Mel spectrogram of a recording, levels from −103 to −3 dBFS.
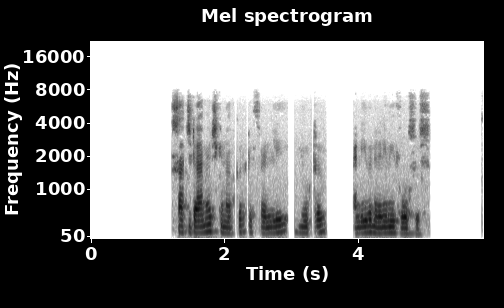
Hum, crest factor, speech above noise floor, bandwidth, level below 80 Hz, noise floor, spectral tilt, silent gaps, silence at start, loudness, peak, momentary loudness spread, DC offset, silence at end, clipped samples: none; 18 dB; over 72 dB; 7.6 kHz; -60 dBFS; under -90 dBFS; -6.5 dB/octave; 2.96-3.04 s, 3.54-3.92 s; 1.2 s; -19 LUFS; -2 dBFS; 12 LU; under 0.1%; 0.85 s; under 0.1%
